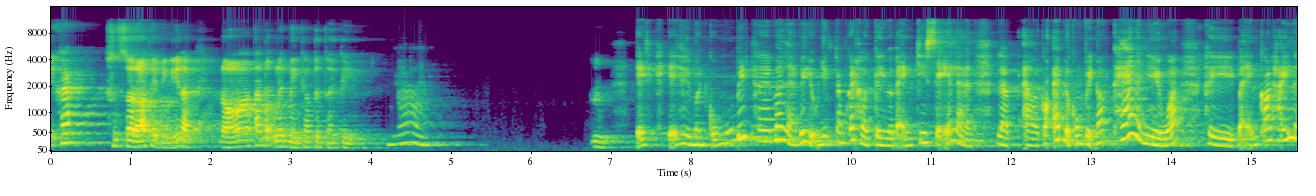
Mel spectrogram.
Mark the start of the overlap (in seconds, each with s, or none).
none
